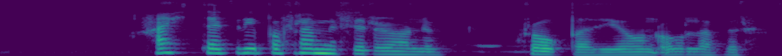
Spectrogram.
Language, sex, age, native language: Icelandic, female, 40-49, Icelandic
